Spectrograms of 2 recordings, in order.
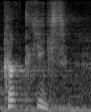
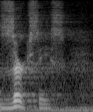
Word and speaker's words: Xerxes: That's how you say that. It's not Kirkkees. The X is actually pronounced as a Z, so it's Xerxes, okay?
